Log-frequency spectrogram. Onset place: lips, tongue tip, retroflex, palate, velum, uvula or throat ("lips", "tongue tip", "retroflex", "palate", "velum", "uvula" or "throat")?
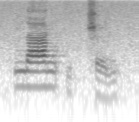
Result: tongue tip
